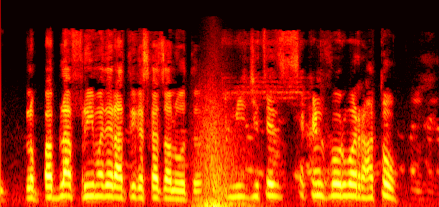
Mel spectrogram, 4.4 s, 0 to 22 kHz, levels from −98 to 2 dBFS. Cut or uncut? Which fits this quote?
cut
